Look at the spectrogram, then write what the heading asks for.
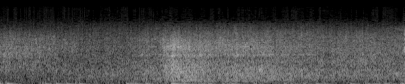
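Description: A storm over an Arctic fjord at Pangnirtung, Canada, with a steady hiss of rain and wind, swelling briefly into a stronger gust midway before settling back to a constant wash.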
